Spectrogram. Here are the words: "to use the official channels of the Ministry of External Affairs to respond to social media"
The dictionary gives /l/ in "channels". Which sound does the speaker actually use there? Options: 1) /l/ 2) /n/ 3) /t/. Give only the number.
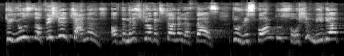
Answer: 1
